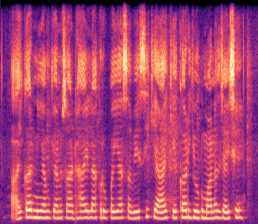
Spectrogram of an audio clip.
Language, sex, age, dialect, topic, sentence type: Maithili, female, 25-30, Eastern / Thethi, banking, statement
